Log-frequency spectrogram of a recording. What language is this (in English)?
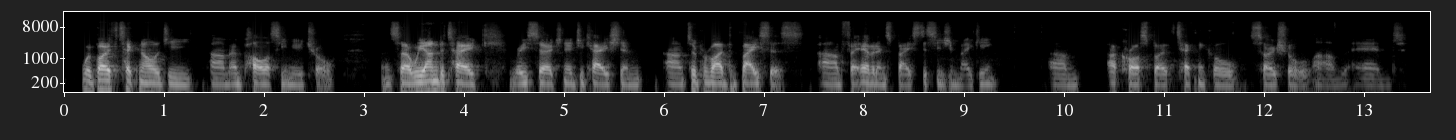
English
